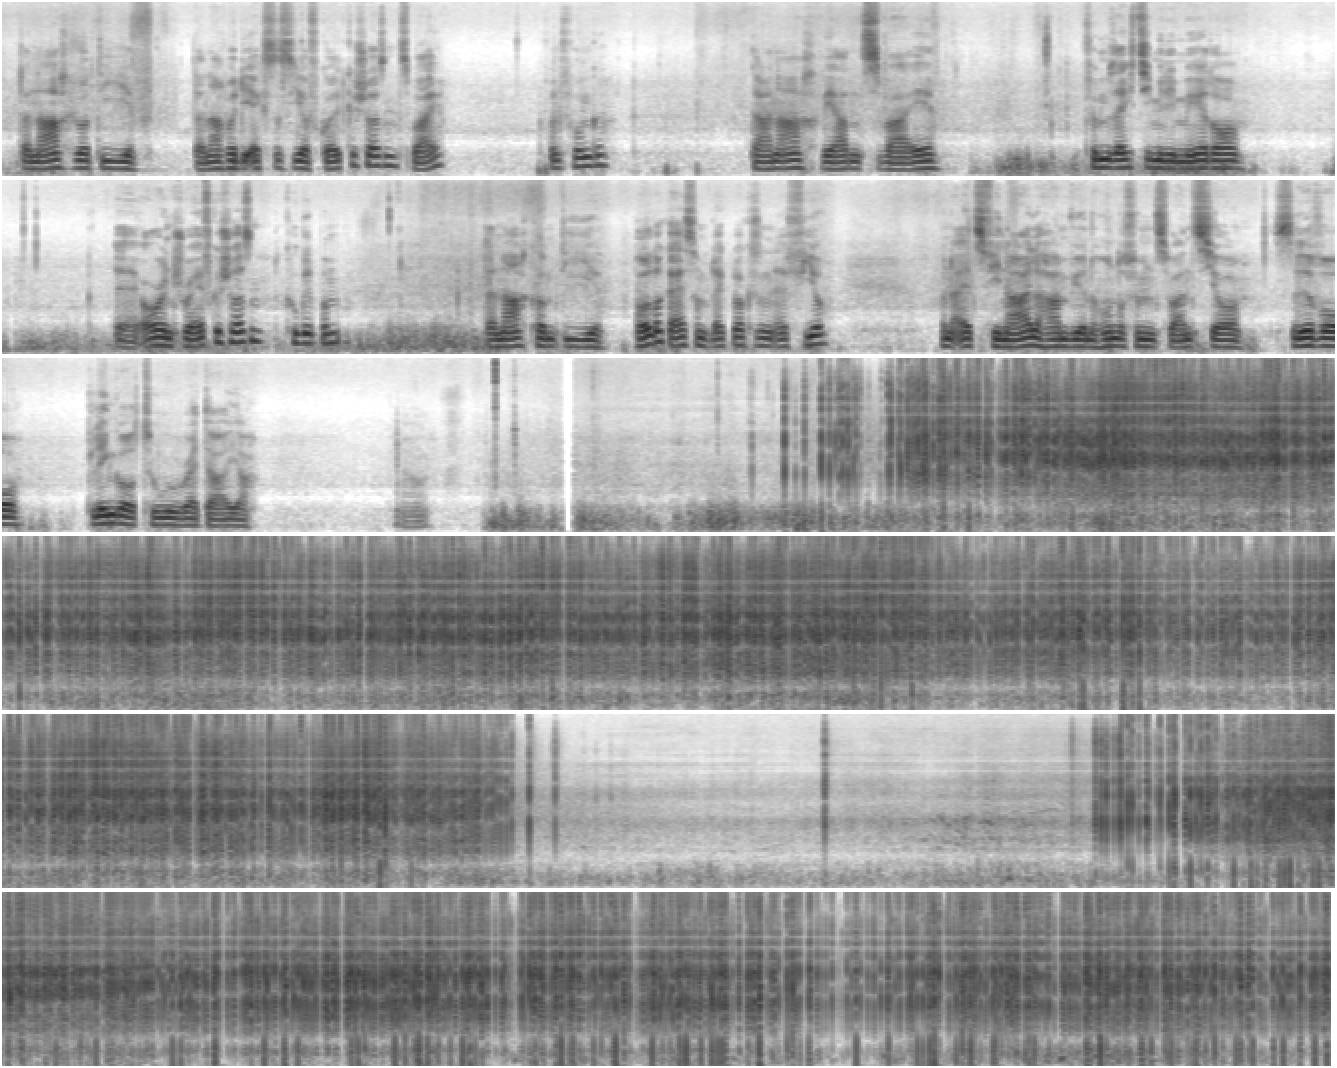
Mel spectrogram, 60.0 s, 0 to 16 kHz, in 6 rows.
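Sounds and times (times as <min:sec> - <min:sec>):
firework fountains hissing and crackling: 0:24.9 - 0:59.9.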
